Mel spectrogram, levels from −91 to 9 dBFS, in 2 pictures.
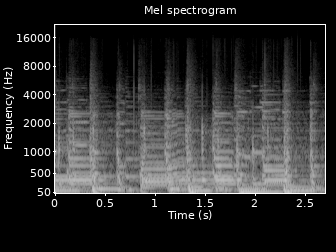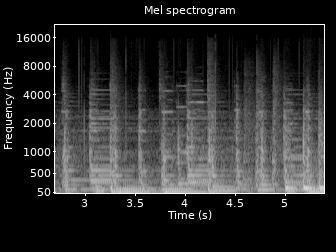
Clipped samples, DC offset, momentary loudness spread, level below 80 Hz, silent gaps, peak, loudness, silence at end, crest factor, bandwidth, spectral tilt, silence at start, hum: under 0.1%; under 0.1%; 5 LU; -26 dBFS; none; -4 dBFS; -23 LUFS; 0 s; 16 dB; 9 kHz; -8.5 dB/octave; 0 s; none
